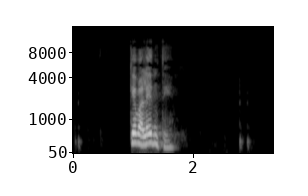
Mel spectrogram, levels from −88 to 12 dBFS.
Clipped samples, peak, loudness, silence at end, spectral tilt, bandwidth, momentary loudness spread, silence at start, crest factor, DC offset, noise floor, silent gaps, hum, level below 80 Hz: under 0.1%; -4 dBFS; -20 LUFS; 1.65 s; -5 dB/octave; 9.4 kHz; 20 LU; 0.95 s; 22 dB; under 0.1%; -89 dBFS; none; none; -78 dBFS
